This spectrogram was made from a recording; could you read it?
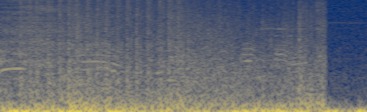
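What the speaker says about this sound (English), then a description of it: "just enjoying the nice explosion" Artillery explosion hitting a cluster of German troops in a WWII video game, a loud, dense rumbling blast with crackling gunfire, sustained and close, then cutting off sharply.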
